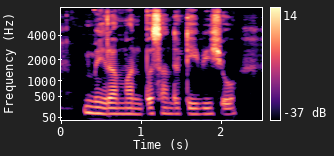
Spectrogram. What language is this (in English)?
Punjabi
